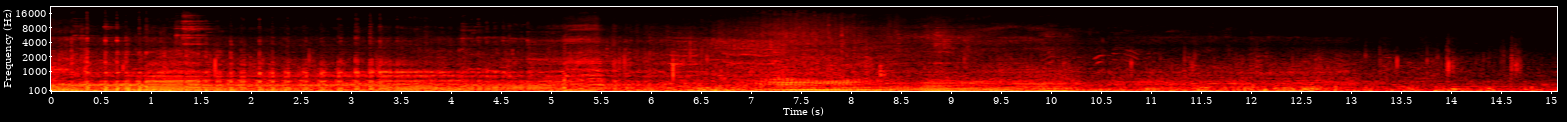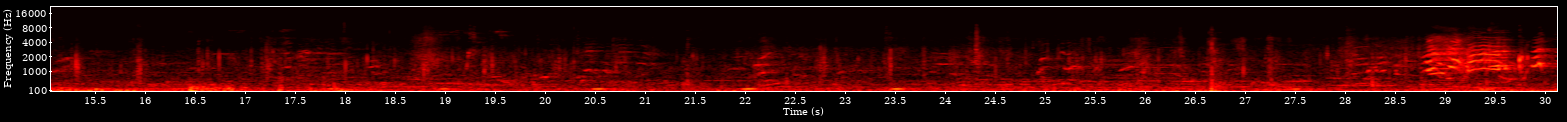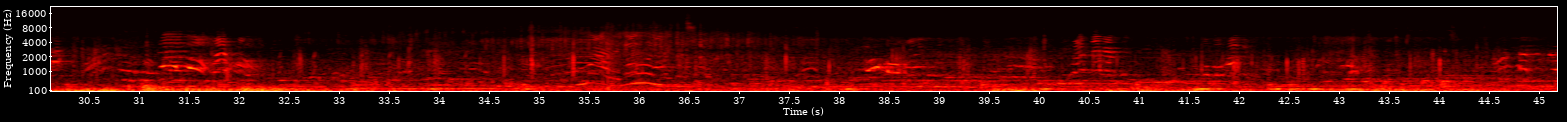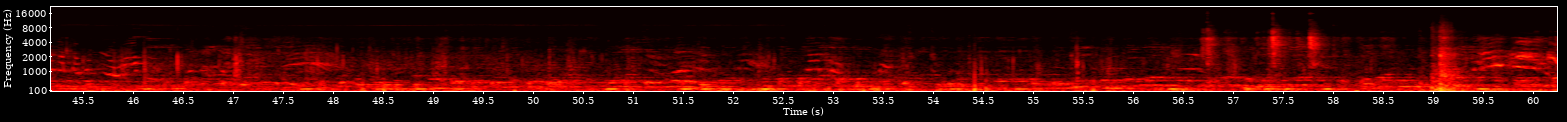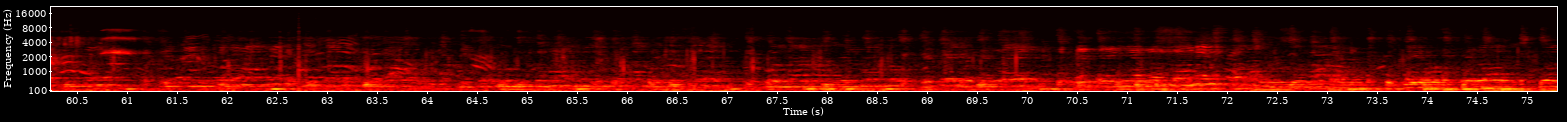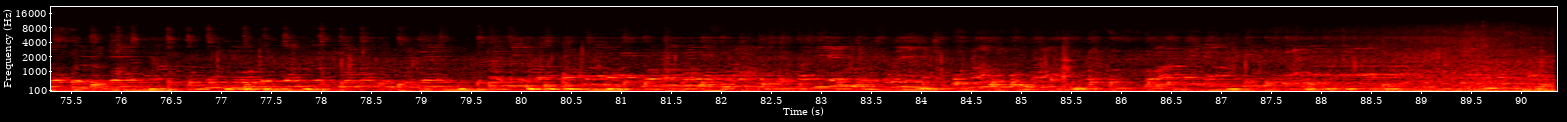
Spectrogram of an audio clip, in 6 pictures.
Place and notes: {"title": "Chigorodó, Chigorodó, Antioquia, Colombia - Plaza de Chigorodó y alrededores", "date": "2014-12-05 16:22:00", "description": "Soundwalk around Chigorodó's market place.\nBy the time the recording was made the market was already closing down. There wasn't any pre-established route. It was more a derive exercise in which I followed my ears everywhere.\nZoom H2n with a DIY stereo headset with Primo E172 mic capsules.\nThe entire collection of Chigorodó's recordings on this link", "latitude": "7.67", "longitude": "-76.68", "altitude": "34", "timezone": "America/Bogota"}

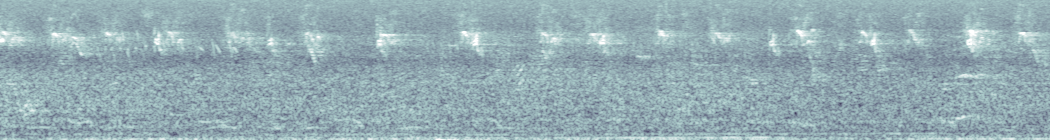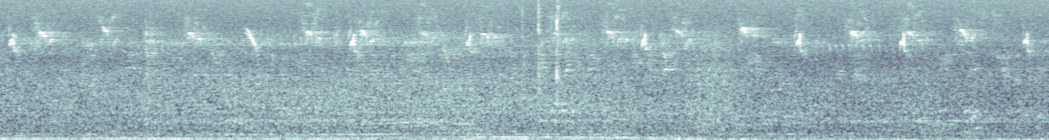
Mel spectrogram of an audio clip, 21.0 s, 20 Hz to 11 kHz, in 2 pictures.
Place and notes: {"title": "Ein Tag an meinem Fenster - 2020-03-27", "date": "2020-03-27 15:05:00", "latitude": "48.61", "longitude": "9.84", "altitude": "467", "timezone": "Europe/Berlin"}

